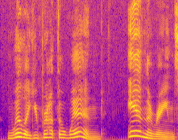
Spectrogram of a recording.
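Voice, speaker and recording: A female-sounding, high-pitched put-on character voice at a moderate pace, with very wide pitch swings. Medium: read story.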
